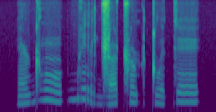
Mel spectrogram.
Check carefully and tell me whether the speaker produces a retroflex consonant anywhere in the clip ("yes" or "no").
yes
